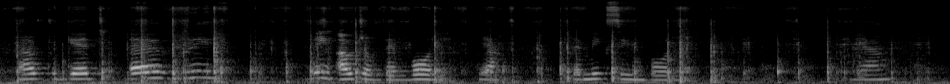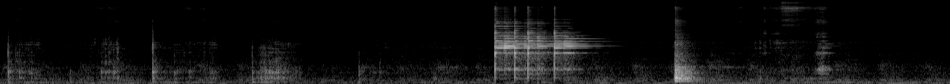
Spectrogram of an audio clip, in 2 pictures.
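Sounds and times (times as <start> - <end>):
metal spoon scraping a bowl: 0.0 - 12.6, 16.9 - 18.0
loud ringing metal clang: 14.5 - 15.6.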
